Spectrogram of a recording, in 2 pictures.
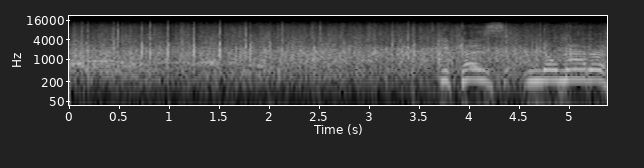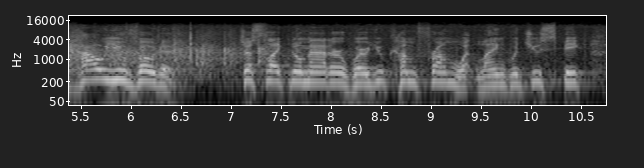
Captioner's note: cheering and Applause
